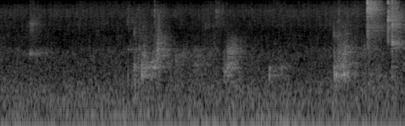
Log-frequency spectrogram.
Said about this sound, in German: Ich muss zwischendurch auch wieder einen Schluck Wasser nehmen.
